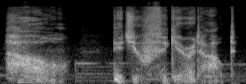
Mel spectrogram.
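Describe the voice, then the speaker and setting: A man's voice: sharp tone, faint music behind. An actor playing a dying master perfumer, tearful and wistful, his voice breaking and sinking to whispers. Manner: slow, halting, drops to whispers. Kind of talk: game character dialogue.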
